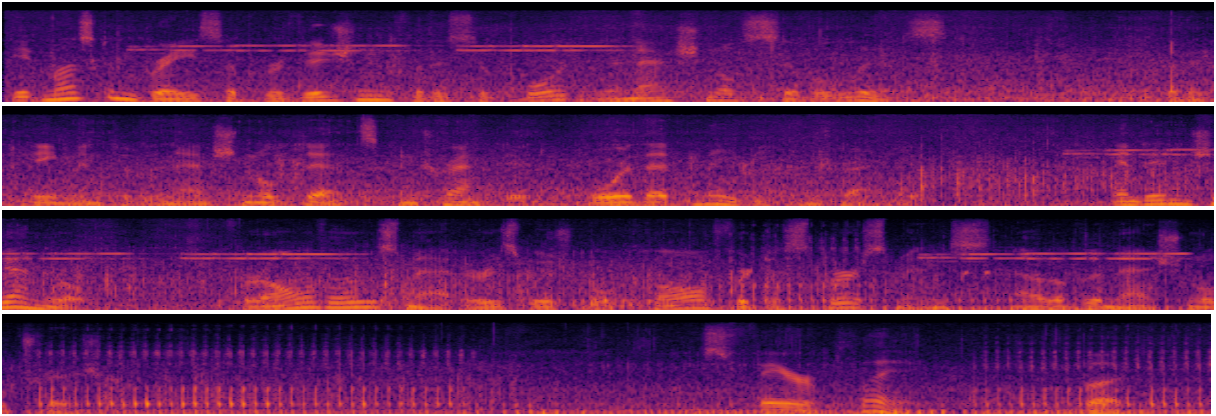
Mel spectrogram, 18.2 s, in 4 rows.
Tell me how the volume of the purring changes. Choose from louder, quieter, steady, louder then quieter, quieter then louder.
louder.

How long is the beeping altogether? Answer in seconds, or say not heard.
5 s.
